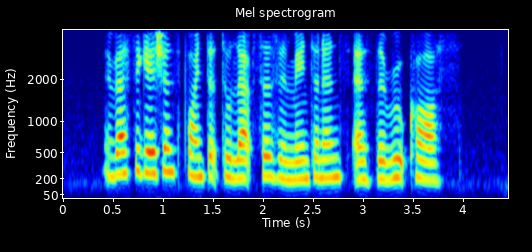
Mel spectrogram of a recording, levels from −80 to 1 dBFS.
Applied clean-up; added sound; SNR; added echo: none; none; none; none.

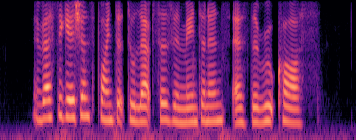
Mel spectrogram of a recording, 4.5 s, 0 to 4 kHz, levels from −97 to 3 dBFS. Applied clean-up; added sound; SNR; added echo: neural diffusion model UNIVERSE++.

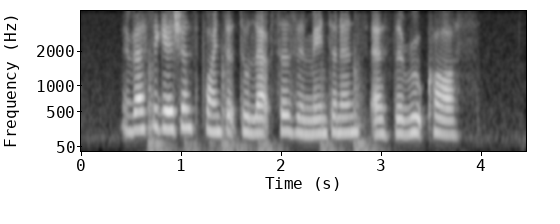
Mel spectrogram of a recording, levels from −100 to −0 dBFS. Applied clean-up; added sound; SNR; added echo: none; Knock / Wood; 20 dB; none.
